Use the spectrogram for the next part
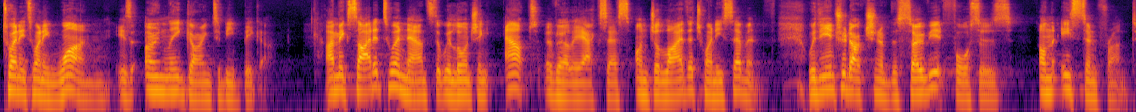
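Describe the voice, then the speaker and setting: A man's voice: medium pitch, fairly bright tone. A man presenting as a game developer, delivering a scripted announcement.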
